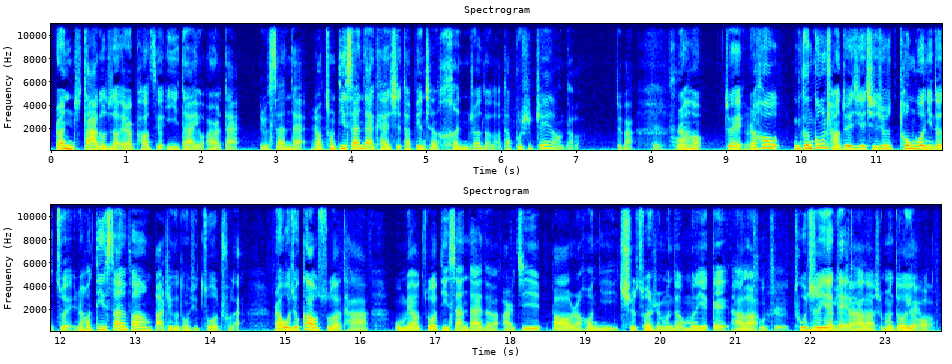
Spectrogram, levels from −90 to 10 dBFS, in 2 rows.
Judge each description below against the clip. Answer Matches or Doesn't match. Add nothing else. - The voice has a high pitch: Matches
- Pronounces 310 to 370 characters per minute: Matches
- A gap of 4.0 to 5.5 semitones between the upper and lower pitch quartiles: Matches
